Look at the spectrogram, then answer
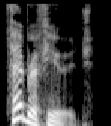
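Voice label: "febrifuge", British English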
